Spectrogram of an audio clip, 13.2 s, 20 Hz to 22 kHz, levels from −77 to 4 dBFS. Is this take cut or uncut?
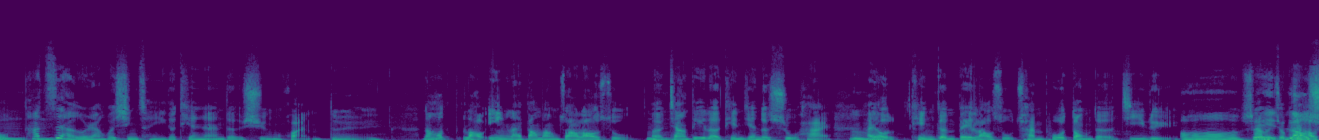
uncut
